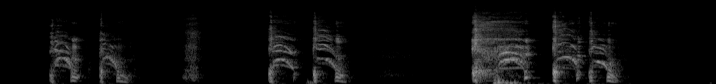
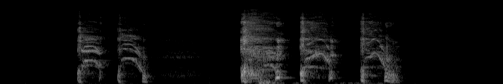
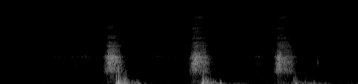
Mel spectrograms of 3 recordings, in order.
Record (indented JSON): {
  "three_cough_length": "7.2 s",
  "three_cough_amplitude": 5441,
  "three_cough_signal_mean_std_ratio": 0.47,
  "cough_length": "5.0 s",
  "cough_amplitude": 5986,
  "cough_signal_mean_std_ratio": 0.45,
  "exhalation_length": "3.6 s",
  "exhalation_amplitude": 3469,
  "exhalation_signal_mean_std_ratio": 0.38,
  "survey_phase": "alpha (2021-03-01 to 2021-08-12)",
  "age": "18-44",
  "gender": "Male",
  "wearing_mask": "No",
  "symptom_cough_any": true,
  "symptom_new_continuous_cough": true,
  "symptom_shortness_of_breath": true,
  "symptom_fatigue": true,
  "symptom_onset": "3 days",
  "smoker_status": "Ex-smoker",
  "respiratory_condition_asthma": false,
  "respiratory_condition_other": false,
  "recruitment_source": "Test and Trace",
  "submission_delay": "1 day",
  "covid_test_result": "Positive",
  "covid_test_method": "RT-qPCR"
}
